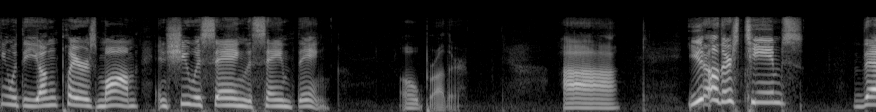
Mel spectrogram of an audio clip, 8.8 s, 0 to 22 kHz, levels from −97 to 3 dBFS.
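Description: Throughout the speech, a plainly audible breathy, grainy edge sits on the upper frequencies, where detail has been replaced by noise-like fill. The cause is likely Bluetooth LC3 compression, and the artefacts fit 7.5 ms frames at around 48 kbps.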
